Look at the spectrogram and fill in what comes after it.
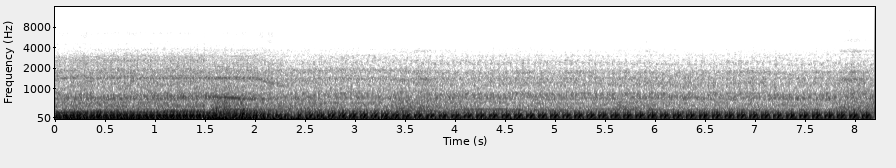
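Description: Triumph Speedmaster's parallel-twin engine running, heard from the rider's seat. About two seconds in it eases off and settles into a low, even, pulsing beat.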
